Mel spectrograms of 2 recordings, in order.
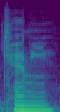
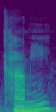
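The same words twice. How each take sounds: First: The name is said with English-style vowels. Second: The name is said with Japanese-style vowels. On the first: It is the name as used in the game. "she pronounced it Kami" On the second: It means God. "if you pronounce it the Japanese way"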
